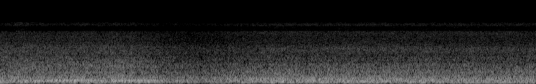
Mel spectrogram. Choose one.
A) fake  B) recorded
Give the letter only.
B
